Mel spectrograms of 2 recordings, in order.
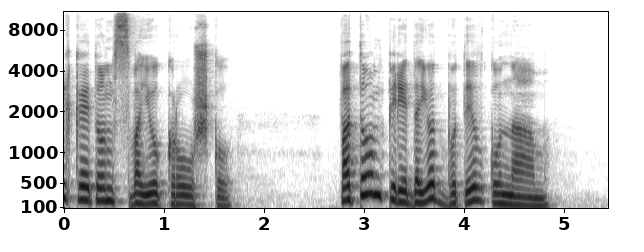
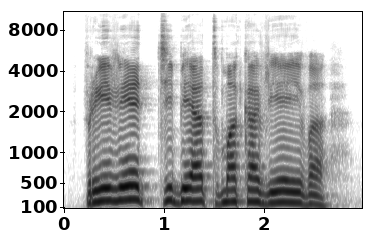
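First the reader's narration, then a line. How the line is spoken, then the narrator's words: Drunken voice. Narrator (Russian): пьяным голосом говорит Хыш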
